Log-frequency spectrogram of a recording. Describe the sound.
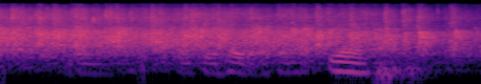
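Sustained audience applause, a dense crackle of many hands clapping steadily at a loud level, with a voice briefly speaking underneath partway through, as one person's story ends and the next speaker is called up.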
